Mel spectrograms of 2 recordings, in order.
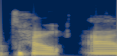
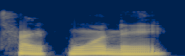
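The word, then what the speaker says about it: Type Ia: use like a supernova I used to called it a type I is actually properly pronounced type 1 a uh they're uh they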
